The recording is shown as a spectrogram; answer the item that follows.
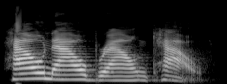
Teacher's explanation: notice how we have to transition from the /æ/ to the /ʊ/, right, get to the /ʊ/ sound. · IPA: /æʊ/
